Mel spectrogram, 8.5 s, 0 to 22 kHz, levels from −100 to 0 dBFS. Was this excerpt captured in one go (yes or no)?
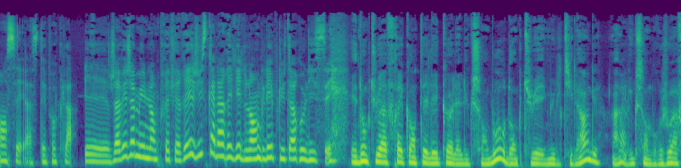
no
